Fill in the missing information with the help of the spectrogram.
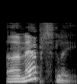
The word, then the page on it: unaptly: British English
